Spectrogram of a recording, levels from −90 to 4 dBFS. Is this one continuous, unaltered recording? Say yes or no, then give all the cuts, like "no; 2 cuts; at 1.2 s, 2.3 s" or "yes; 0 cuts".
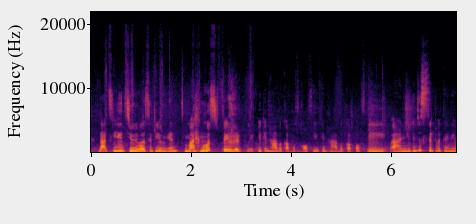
no; 3 cuts; at 1.8 s, 3.3 s, 6.0 s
